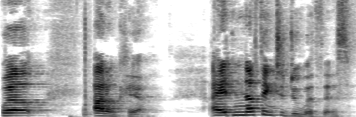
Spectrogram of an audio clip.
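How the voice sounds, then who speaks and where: An indignant young female hotel guest acted by a woman in an audio mystery play. Her voice sits fairly high and moves up and down a lot, with a defensive, sarcastic edge. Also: lively intonation, measured pace. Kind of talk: amateur audio play acting.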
